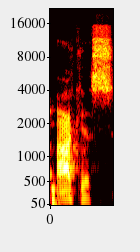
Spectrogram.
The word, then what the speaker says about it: Jacas: it might be spelled a little differently. You might pronounce it a little differently if you were just a white boy and you don't know any better. But Gabe Jacas is the way you pronounce this guy's name.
